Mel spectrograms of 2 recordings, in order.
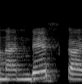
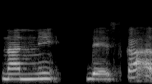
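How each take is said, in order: First: The first word is shortened to one syllable, nan. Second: The first word is said as two syllables, nani. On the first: The speaker calls it right. "dibacanya nan" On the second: The speaker calls it wrong. "bukan nani"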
